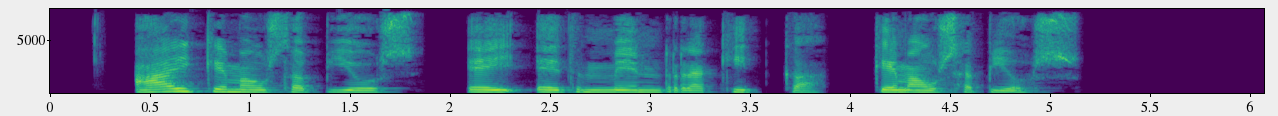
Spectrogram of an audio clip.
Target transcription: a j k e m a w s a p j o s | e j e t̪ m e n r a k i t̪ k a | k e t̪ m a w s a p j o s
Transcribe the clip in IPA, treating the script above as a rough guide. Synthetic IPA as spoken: a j k e m a w s a p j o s | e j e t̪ m e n r a k i t̪ k a | k e m a w s a p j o s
